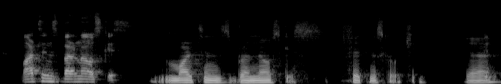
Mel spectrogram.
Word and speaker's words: Martins Baranovskis: Martins Baranovskis.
